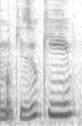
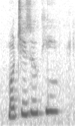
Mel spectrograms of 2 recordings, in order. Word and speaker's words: Mochizuki: entertaining and also um hitomi mokizuki mochizuki i think it's pronounced ch i love her videos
